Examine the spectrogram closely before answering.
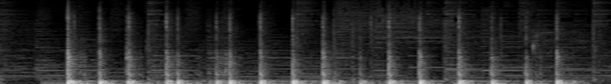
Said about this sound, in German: Das ist Hagel, Tropfi, rief die Sonne. Eisige Körner fielen herab und prasselten auf die Blätter und Dächer.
